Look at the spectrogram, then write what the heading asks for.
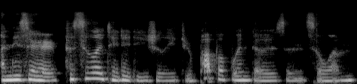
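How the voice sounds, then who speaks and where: Somewhat breathy female speech, dark and mellow in tone. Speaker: international expert speaker on digital marketing. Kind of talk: online presentation. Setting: video call.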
